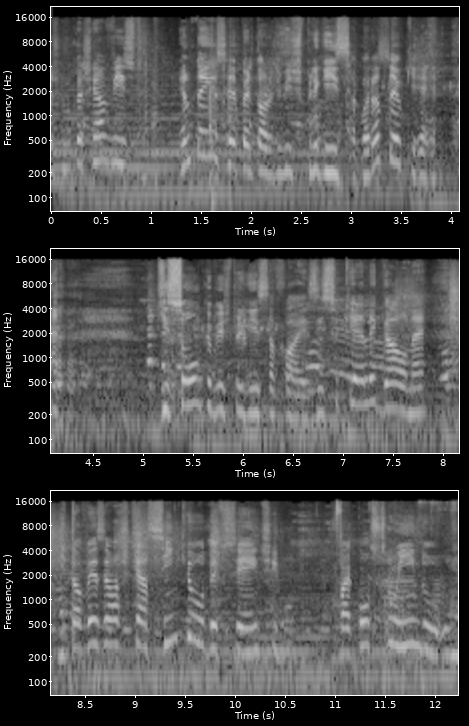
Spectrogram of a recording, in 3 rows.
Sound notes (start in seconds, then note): 3.6 laughs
